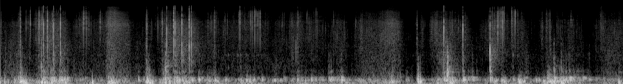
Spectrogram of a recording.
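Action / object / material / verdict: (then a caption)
scrape / plastic bubble wrap on a wooden board / plastic / none. A large sheet of plastic bubble wrap with hollow air cells, lying on a wooden board, is rolled over and crushed with a wooden rolling pin held in both hands. A low, heavy rolling rumble carries an irregular, rapid series of sharp crackling pops and bright snaps as the bubbles burst, each dying away almost instantly.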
